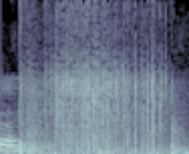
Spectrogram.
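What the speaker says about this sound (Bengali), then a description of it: "এখানে হালকা করে বাজি পোড়ানো হয়েছিল।" Firecrackers going off during a Kali Puja celebration, a dense crackling burst of rapid pops, fairly near and loud, lasting the whole short moment.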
